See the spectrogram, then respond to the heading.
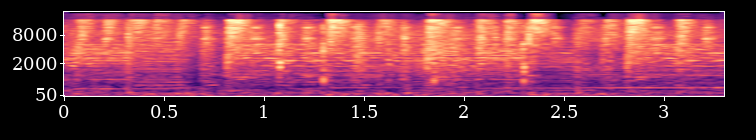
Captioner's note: clapping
